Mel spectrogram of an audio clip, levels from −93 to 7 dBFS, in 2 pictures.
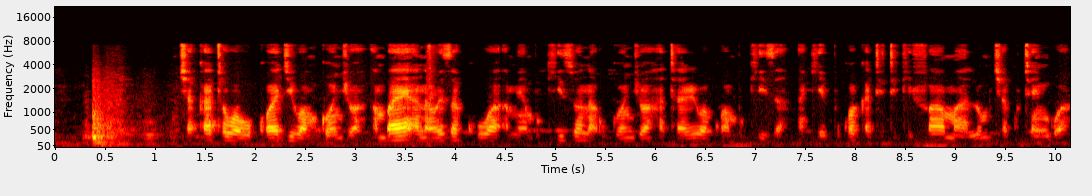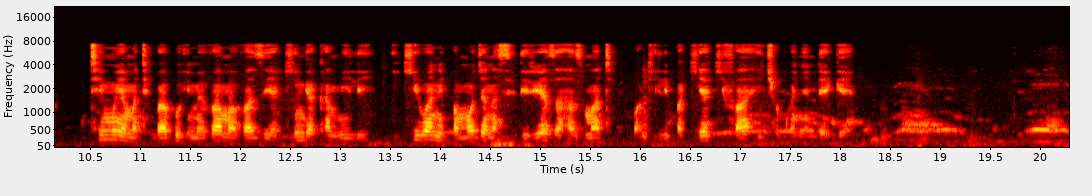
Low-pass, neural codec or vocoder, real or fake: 7.2 kHz; none; real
